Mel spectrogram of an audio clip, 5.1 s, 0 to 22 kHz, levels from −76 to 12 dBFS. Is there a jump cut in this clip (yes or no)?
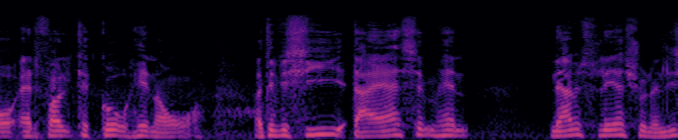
yes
